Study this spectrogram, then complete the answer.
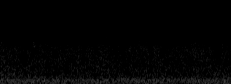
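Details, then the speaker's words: Honda Beat FI scooter, ignition on after replacing the dropped battery with one from a Honda Blade: fuel pump priming with a faint, steady low hum, sounding normal, with no injection fault. "fuel pump juga untuk Budi dengungannya kedengarannya normal ya teman-teman tidak ada gangguan untuk injeksi ya teman-teman ya"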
